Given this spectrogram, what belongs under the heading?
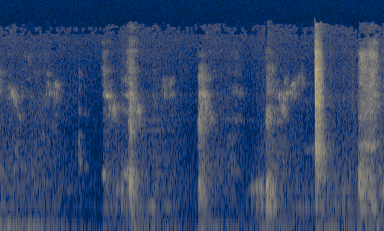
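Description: Pigeons coo in a loft in Islambagh, Old Dhaka, several soft, rounded calls coming one after another at close range against a quiet background, with a few light chirps in between.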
